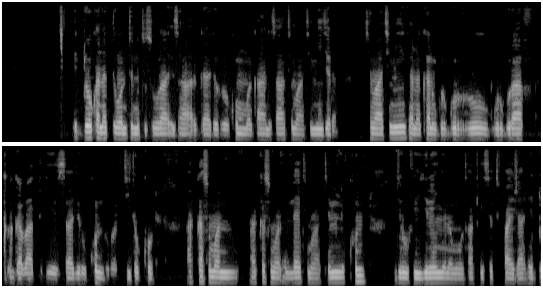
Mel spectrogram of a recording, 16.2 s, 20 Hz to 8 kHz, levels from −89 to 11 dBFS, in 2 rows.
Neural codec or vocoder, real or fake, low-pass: none; real; 7.2 kHz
